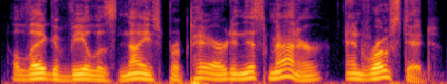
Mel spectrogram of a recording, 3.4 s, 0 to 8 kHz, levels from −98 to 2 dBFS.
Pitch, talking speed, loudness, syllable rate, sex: 125 Hz, 215 wpm, -17 LUFS, 5.1 syllables/s, male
